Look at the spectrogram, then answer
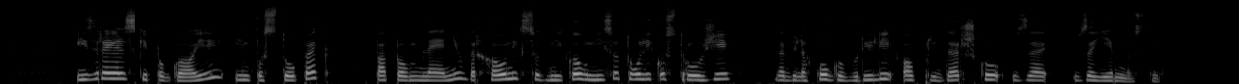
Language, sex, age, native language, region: Slovenian, female, 50-59, Slovenian, Central Slovenia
